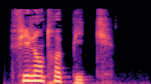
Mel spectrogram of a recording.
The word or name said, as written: philanthropique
